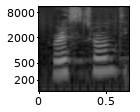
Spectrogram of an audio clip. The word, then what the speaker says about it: restaurant: in a restaurant repeat after me restaurant restaurant restaurant is a noun what I mean by restaurant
